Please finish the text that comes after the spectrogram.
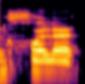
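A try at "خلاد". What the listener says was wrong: Khalad itu bacanya. Panjang yang la-nya kedua. Khalad.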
